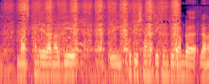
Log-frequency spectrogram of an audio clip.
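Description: Handsaw cutting through a bamboo pole in repeated back-and-forth strokes, breaking off abruptly a little before the end.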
